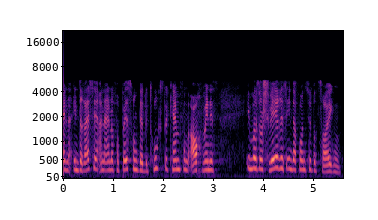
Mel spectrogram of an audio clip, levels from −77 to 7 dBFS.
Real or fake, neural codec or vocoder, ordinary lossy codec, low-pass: fake; codec, 16 kHz, 8 kbps, FunCodec, trained on LibriTTS, 25 frames a second; none; 5.4 kHz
